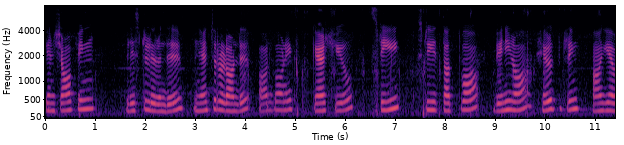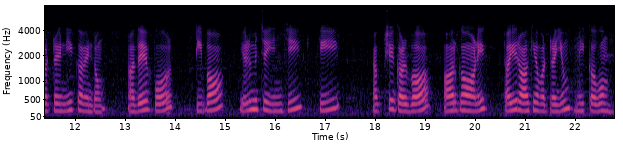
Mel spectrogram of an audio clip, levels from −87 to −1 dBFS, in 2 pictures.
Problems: low volume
